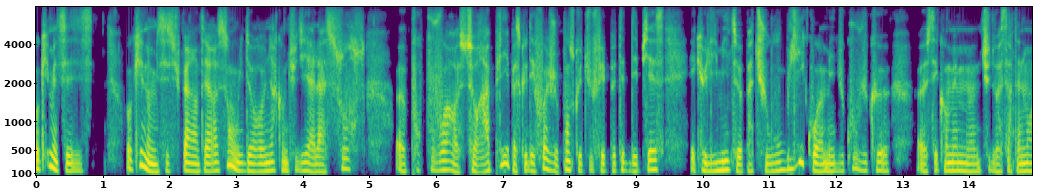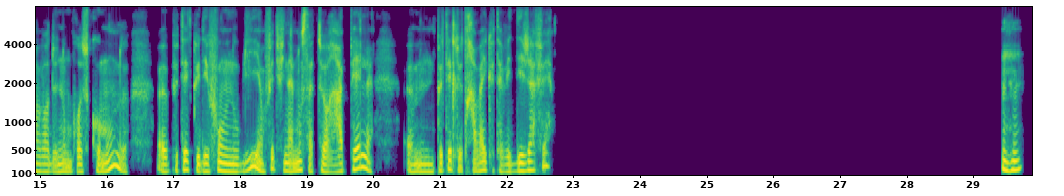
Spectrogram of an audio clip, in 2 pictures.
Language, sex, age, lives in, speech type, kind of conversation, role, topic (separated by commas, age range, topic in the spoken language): French, female, 40-44, France, conversation, podcast, host, Comment combats-tu le blocage créatif ?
